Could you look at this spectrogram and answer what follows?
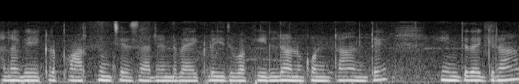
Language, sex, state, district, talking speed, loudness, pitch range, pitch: Telugu, female, Andhra Pradesh, Manyam, 160 wpm, -14 LUFS, 175-190 Hz, 185 Hz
